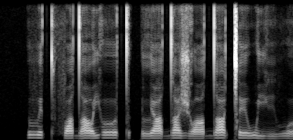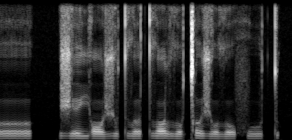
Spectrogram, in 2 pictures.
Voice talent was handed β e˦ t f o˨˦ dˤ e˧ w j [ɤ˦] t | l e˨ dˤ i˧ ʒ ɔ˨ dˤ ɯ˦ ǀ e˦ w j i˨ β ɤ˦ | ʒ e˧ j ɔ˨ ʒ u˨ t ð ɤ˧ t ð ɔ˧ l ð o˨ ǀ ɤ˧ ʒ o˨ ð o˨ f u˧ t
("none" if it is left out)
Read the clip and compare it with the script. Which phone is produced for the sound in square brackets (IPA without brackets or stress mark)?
ɤ˦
